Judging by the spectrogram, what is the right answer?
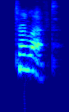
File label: GPS turn left fast; Blind Drive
